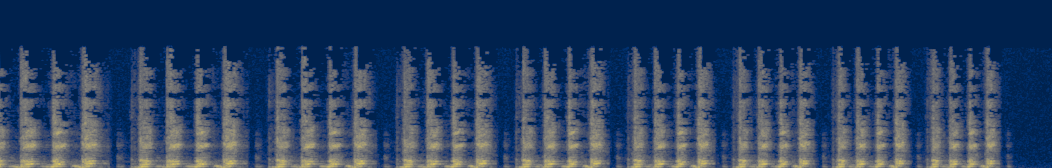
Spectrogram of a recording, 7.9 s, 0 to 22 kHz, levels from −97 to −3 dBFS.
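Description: No technical faults can be heard anywhere in the audio, and the signal stays continuous and intact throughout.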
